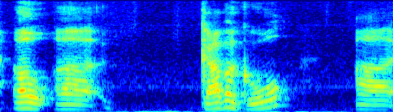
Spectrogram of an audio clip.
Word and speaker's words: gabagool: Gabagool is a regional pronunciation of capricola, which is a thinly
